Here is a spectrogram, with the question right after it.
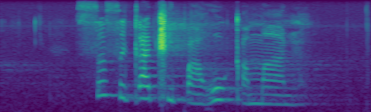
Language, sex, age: Northern Sotho, female, 24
